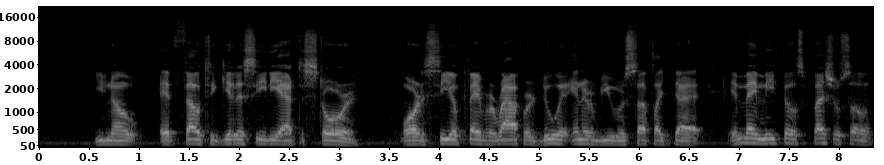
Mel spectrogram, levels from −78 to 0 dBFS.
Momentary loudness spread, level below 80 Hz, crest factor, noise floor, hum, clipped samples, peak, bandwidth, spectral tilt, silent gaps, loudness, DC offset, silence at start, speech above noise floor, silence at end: 7 LU; -76 dBFS; 20 dB; -67 dBFS; none; under 0.1%; -20 dBFS; 19 kHz; -4 dB/octave; none; -40 LUFS; under 0.1%; 0.55 s; 28 dB; 0 s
